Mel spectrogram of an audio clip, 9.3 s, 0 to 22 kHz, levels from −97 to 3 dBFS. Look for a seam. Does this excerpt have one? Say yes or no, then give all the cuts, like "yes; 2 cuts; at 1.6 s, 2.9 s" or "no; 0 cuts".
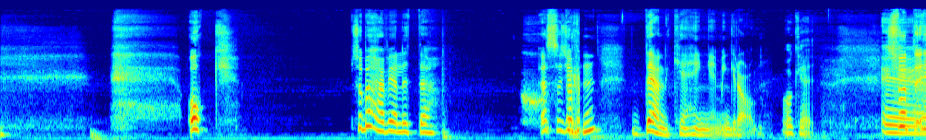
yes; 2 cuts; at 5.8 s, 7.7 s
